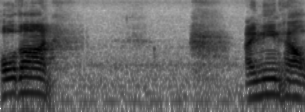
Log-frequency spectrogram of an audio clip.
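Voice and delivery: calling out loudly.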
